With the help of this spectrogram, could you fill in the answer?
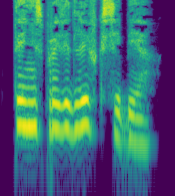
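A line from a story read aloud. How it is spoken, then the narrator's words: Gentle remark. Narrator (Russian): мягко заметила Эстер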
